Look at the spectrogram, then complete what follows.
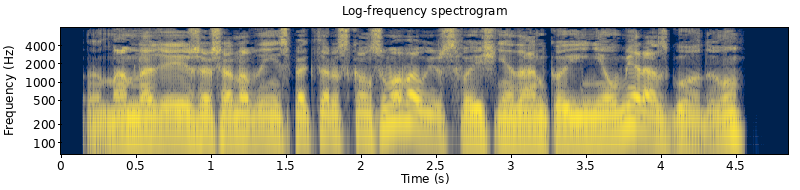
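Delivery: lighthearted, playful joking. Paragon addresses Jola, the inspector, joking. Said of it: "Paragon żartobliwie zwrócił się do Joli".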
